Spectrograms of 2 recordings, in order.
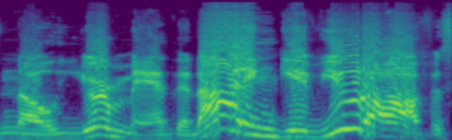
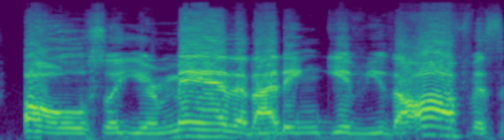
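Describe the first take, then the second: First: "I" stressed, a bit louder, falling at the end. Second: "office" carries the main stress, falling at the end. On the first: Wife throwing the accusation back, stressing "I". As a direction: hit the word "I" to turn it back on him. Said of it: "And she says". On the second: Husband accusing his wife, stressing "office". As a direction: lean on the word "office". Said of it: "He says". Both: Retold or imitated.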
